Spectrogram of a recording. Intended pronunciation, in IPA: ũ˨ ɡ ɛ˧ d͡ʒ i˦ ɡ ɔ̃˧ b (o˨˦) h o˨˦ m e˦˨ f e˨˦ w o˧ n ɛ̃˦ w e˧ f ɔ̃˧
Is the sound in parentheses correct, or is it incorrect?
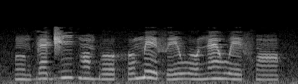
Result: incorrect: o˨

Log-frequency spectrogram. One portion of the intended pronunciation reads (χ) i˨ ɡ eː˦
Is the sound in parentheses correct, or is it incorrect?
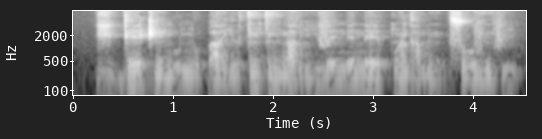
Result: incorrect: ɣ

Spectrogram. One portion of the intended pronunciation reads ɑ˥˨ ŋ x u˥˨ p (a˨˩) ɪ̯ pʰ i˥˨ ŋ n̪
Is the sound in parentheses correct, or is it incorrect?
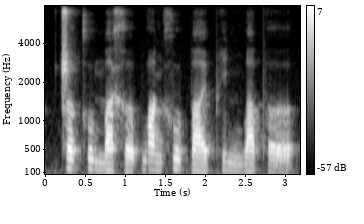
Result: incorrect: a˨˦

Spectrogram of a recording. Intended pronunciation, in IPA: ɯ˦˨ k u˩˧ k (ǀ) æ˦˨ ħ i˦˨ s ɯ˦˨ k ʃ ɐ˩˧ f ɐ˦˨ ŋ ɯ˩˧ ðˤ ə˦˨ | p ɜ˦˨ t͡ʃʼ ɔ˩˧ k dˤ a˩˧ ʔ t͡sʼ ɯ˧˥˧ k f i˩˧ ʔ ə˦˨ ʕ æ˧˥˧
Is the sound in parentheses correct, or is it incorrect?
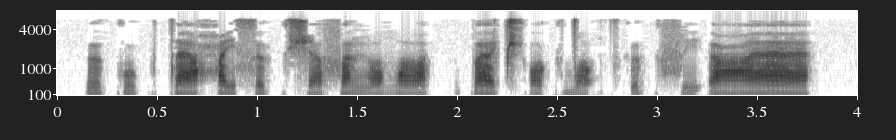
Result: incorrect: t̪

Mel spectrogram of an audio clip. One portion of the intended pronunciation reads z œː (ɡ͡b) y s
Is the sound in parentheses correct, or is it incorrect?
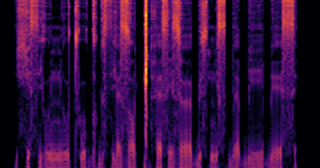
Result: incorrect: ɓ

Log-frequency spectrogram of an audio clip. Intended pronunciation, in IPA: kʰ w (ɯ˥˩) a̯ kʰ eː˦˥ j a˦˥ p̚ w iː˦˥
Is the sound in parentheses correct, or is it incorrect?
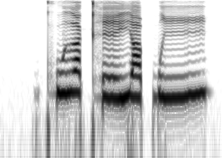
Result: correct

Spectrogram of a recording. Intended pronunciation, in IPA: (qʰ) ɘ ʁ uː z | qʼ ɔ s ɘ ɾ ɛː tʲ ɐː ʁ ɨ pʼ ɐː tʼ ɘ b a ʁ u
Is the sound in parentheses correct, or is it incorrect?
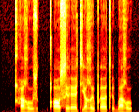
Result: correct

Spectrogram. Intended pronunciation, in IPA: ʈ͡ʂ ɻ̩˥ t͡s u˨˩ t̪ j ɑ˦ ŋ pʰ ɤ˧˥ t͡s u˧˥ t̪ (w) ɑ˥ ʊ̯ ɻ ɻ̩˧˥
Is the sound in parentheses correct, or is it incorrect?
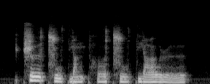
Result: incorrect: j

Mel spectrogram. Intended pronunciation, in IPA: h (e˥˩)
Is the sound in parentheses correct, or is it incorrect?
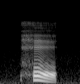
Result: correct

